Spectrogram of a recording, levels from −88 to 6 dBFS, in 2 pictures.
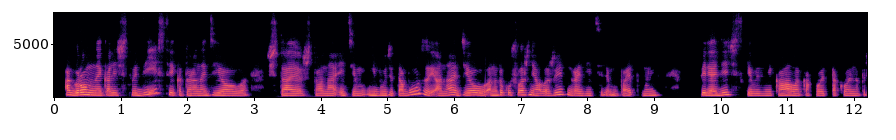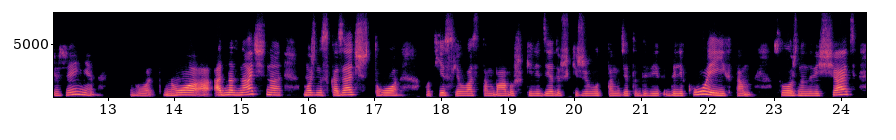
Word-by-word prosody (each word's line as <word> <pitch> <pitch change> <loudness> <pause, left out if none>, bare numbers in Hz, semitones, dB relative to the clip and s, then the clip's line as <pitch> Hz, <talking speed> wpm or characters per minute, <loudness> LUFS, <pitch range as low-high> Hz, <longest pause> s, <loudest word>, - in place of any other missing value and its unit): огромное 210 -1 +5
количество 195 0 -1
действий, 235 - -1
которые 190 -2 -3
она 185 +2 0
делала, 185 -2 0 0.3
считая, 180 -2 0
что 185 -2 -7
она 175 +1 -1
этим 185 -3 -4
не 195 -1 +4
будет 190 0 -2
обузой, 225 - +1
она 195 +7 +1
делал 200 +1 +2
она 195 0 +2
только 210 0 -2
усложняла 210 -3 0
жизнь 235 +4 -1
родителям. 185 +3 -4
И - - -14
поэтому 190 -1 -3
нь 195 - -6 0.6
периодически 205 +2 +1
возникало 180 +1 0
какое-то 180 -1 -6
такое 185 -2 -5
напряжение. 215 +6 -2 0.5
Вот. 175 -4 -6 0.2
Но 210 +4 +4
а 210 -2 +4
однозначно 225 +2 +3 0.3
можно 210 0 0
сказать, 215 +4 +2
что 200 -2 0 0.4
вот 175 - -9
если 195 -2 -1
у 180 - -2
вас 185 0 -2
там 170 -1 -7
бабушки 180 0 -1
или 175 0 -3
дедушки 180 +1 -3
живут, 185 +1 -3
там, 165 0 -5
где-то 180 +2 -5
дави 170 0 -4
далеко 185 +10 +2
и 230 - +7 0.2
их 180 - -10
там - - -4 0.3
сложно 195 - +1
навещать, 215 +9 +1
195 Hz, 130 wpm, -22 LUFS, 180-210 Hz, 0.6 s, и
